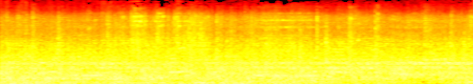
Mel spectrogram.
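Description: Cumbres & Toltec narrow-gauge passenger train rolling along the track: a steady rumble and clatter of wheels on rail, with faint regular clicks.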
